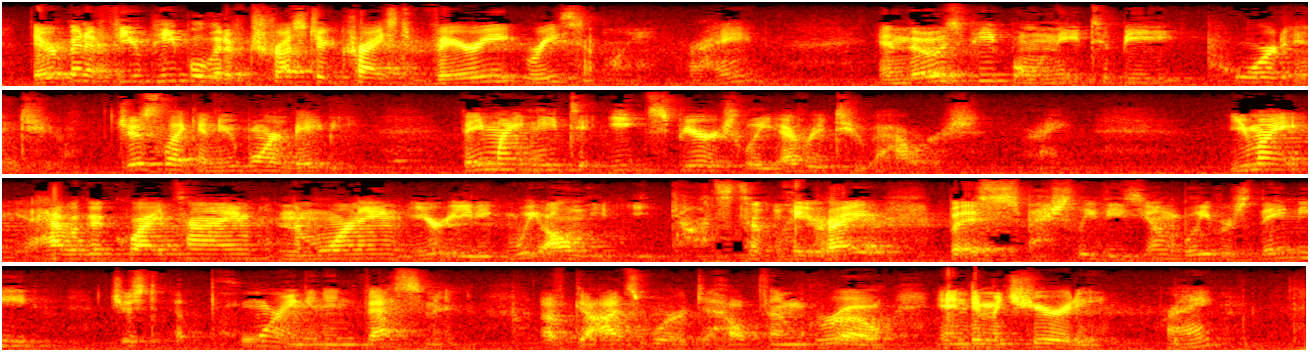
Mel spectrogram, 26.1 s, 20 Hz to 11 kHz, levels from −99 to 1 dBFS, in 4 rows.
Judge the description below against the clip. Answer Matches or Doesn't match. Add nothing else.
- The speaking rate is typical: Matches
